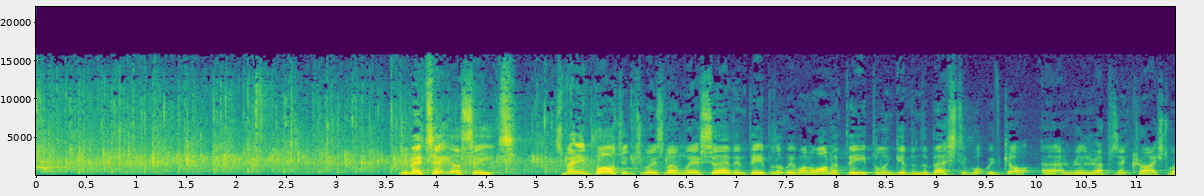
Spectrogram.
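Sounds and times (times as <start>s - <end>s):
crowd applause: 0.0s - 6.5s
speech: 3.6s - 11.3s.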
